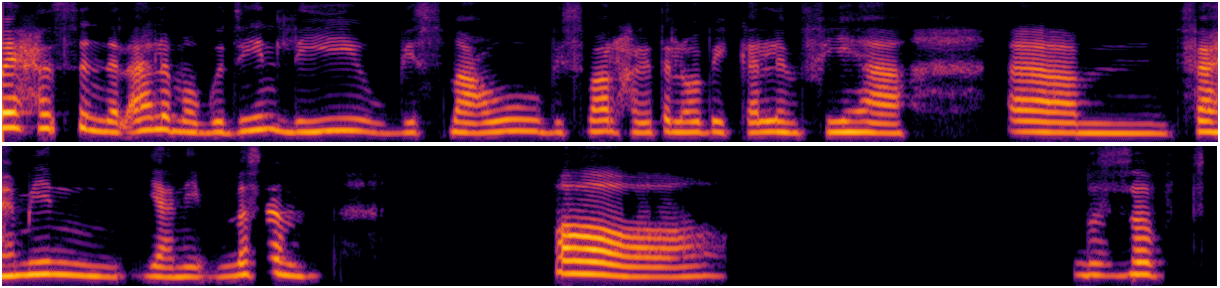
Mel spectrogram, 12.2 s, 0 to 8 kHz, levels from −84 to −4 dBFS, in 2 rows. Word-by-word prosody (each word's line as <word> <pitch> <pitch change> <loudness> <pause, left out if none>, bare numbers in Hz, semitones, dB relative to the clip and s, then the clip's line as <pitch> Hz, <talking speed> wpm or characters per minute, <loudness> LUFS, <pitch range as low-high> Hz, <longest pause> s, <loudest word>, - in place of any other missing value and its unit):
يحس 310 -1 +4
إن 245 -6 +1
الأهل 260 +4 +2
موجودين 220 +5 -2
ليه 240 +2 -1
وبيسمعوه 215 +1 -3
وبيسمعوا 230 +2 -3
الحاجات 215 -1 -6
اللي 220 -2 0
هو 220 - -1
بيتكلم 220 0 -2
فيها 220 -1 +1 0.5
آمم، 205 -4 +1
فاهمين 230 -1 +2
يعني 205 -1 -3
مثلًا 240 0 -1 1.2
آه. 220 -5 +5 1.7
بالضبط. 245 +1 -3
225 Hz, 90 wpm, -24 LUFS, 210-245 Hz, 1.7 s, آه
